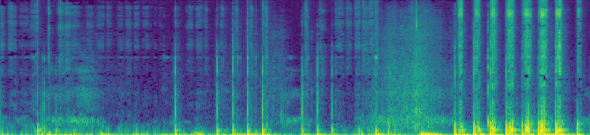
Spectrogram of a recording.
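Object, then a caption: Wooden block. A marker pen tip is drawn over a large, solid rectangular block of light wood held flat on a dark surface, tracing a spoon outline. It makes dry scratching and rubbing strokes along the grain over a low, dull rumble. The strokes come as quick, crisp ticks and turn brighter and more rapid toward the end.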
